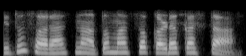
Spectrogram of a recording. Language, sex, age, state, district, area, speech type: Goan Konkani, female, 18-30, Goa, Canacona, rural, conversation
